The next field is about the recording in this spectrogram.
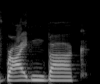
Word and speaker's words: Redenbach: I think I said Redenbach before. I'm going by German pronunciation and saying this is Redenbach.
